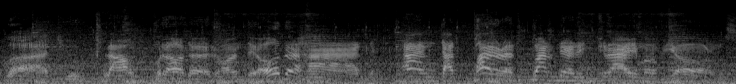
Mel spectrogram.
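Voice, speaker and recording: An actor playing a haughty, menacing aristocrat villain in a video game, imperious and theatrical, with a temper. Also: male voice, mid-range voice, very animated, takes it slowly, few pauses, over loud music. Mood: smug menace.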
